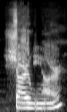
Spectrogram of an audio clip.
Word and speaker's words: Charlee: One thing, how did you spell that Citadel lieutenant's name? Charlie.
